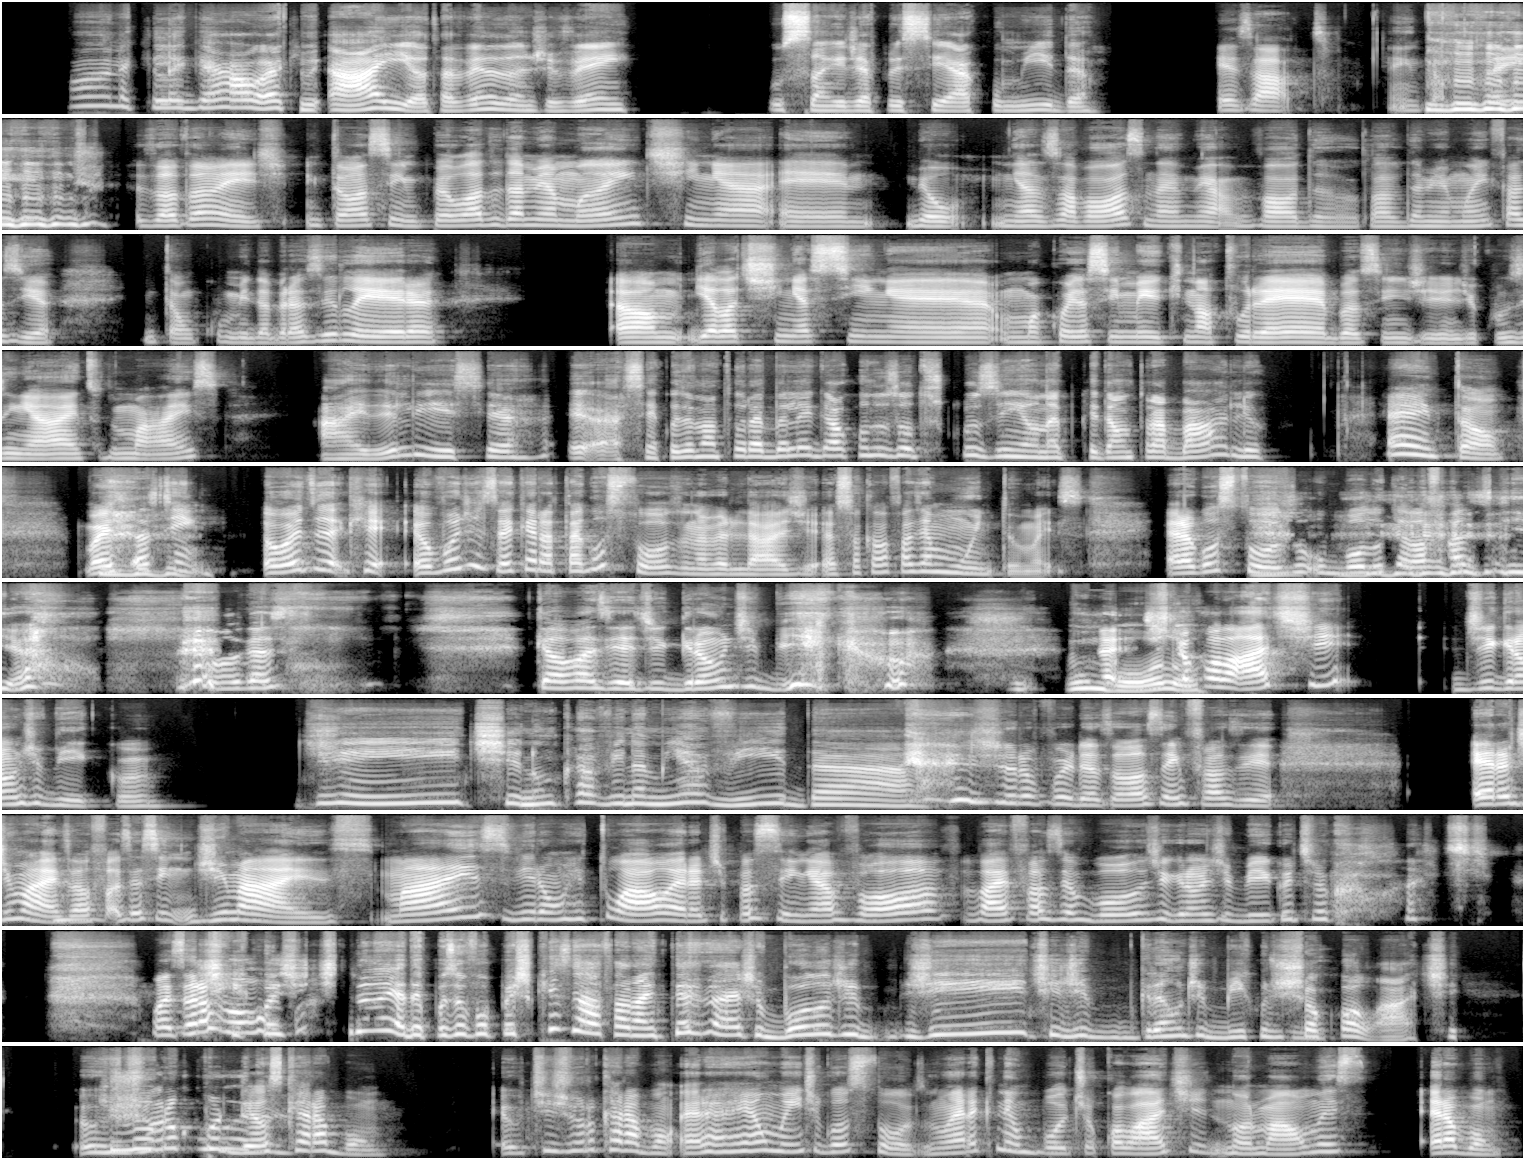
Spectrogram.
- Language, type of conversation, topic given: Portuguese, podcast, Tem alguma receita de família que virou ritual?
- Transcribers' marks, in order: chuckle; chuckle; laugh; chuckle; laughing while speaking: "algo assim"; laughing while speaking: "grão-de-bico"; joyful: "Juro por Deus, ela sempre fazia"; laughing while speaking: "chocolate"; chuckle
